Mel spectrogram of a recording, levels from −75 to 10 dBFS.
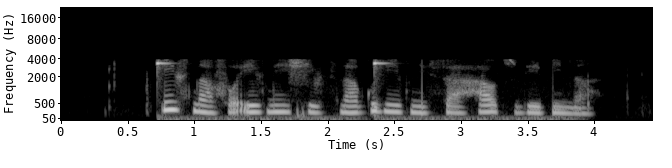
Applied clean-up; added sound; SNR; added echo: none; Marimba, xylophone; 6 dB; none.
